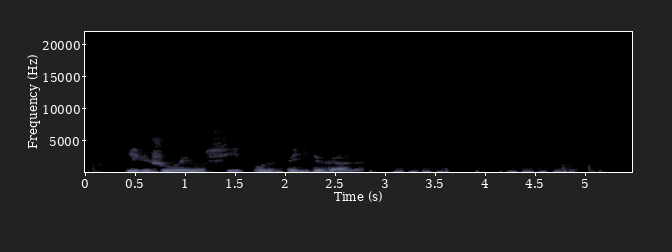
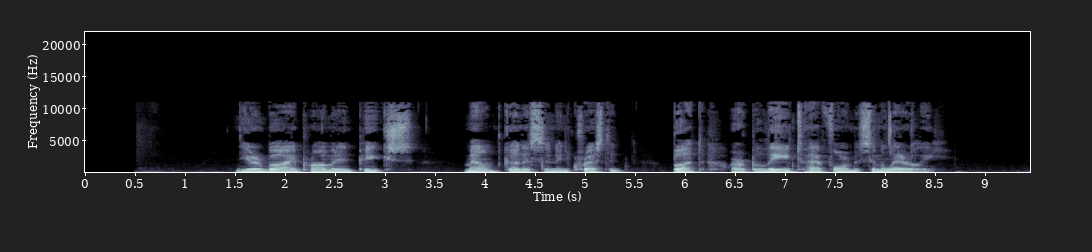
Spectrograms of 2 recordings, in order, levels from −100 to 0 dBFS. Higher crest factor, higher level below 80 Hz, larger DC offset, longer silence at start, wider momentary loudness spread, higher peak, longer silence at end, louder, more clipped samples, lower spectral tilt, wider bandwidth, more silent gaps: about the same, 16 dB vs 18 dB; second, -70 dBFS vs -52 dBFS; neither; second, 0.4 s vs 1.5 s; about the same, 9 LU vs 11 LU; second, -46 dBFS vs -8 dBFS; second, 0.3 s vs 1 s; second, -62 LUFS vs -26 LUFS; neither; about the same, -7 dB/octave vs -6.5 dB/octave; second, 6.6 kHz vs 11.5 kHz; first, 1.58-1.68 s, 2.80-2.84 s, 2.90-3.07 s, 3.65-3.89 s, 3.96-4.14 s, 4.92-5.02 s vs none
